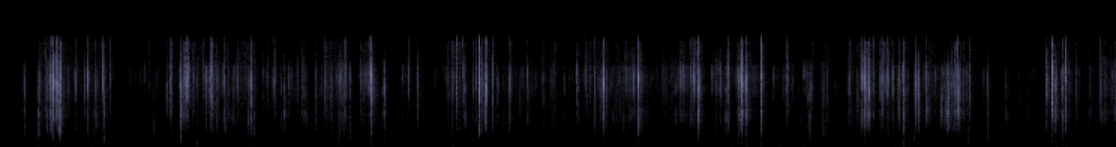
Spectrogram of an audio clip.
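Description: A solid yellow soap bar in a thin plastic film wrap is held in both hands while the fingertips and short nails rub and crinkle the film. Quiet, bright crinkling and crackling comes in irregular bursts with short pauses between them. A faint steady low hum sits underneath throughout.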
